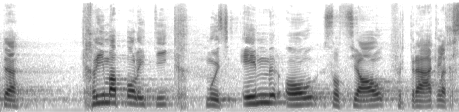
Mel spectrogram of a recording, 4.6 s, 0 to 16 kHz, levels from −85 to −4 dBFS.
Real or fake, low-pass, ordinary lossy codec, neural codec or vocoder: real; 14.4 kHz; none; none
